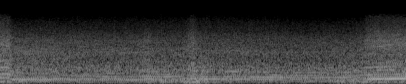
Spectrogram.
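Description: Race car engine in a racing video game pulling hard in second gear on the Charlotte Roval, a loud, steady harmonic drone rising in pitch with a brief shift-like dip near the end, no talking.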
